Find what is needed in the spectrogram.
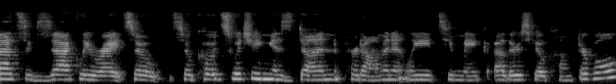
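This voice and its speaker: A woman speaks in a normal speaking voice at a fairly high pitch. Her pace is moderate, with hardly any pauses. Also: ordinary pitch variation. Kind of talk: panel discussion. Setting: video call.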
